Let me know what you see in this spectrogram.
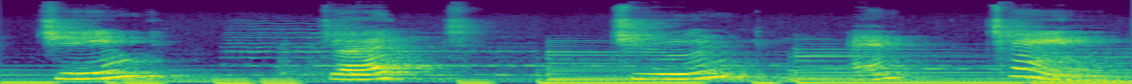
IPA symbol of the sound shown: dʒ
